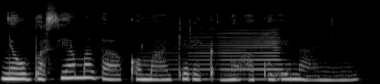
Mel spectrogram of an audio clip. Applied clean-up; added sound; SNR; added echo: neural mask model RNNoise.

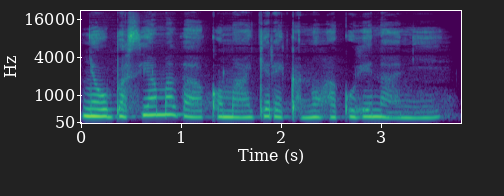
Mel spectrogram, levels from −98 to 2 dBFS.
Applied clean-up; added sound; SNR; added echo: none; none; none; none.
